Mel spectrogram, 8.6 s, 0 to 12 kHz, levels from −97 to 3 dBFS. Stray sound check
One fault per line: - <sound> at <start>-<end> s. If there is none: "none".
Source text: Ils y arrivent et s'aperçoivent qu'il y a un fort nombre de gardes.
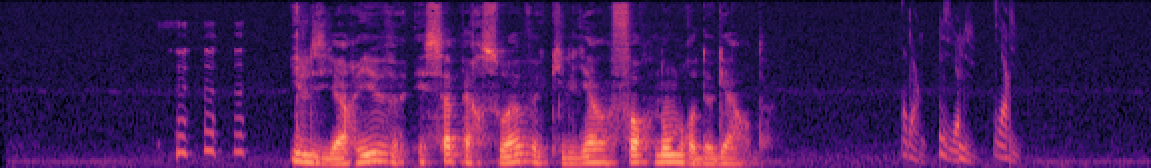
- laugh at 1.2-1.9 s
- chirp at 6.7-7.7 s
